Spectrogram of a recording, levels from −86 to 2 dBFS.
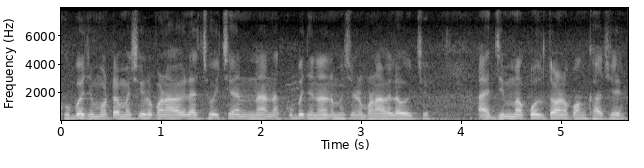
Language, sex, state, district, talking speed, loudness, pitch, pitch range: Gujarati, male, Gujarat, Gandhinagar, 245 wpm, -17 LUFS, 135 Hz, 130-140 Hz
